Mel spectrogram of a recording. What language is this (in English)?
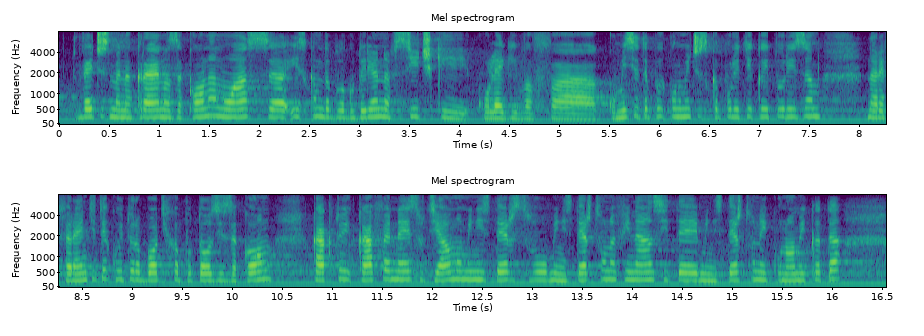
Bulgarian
